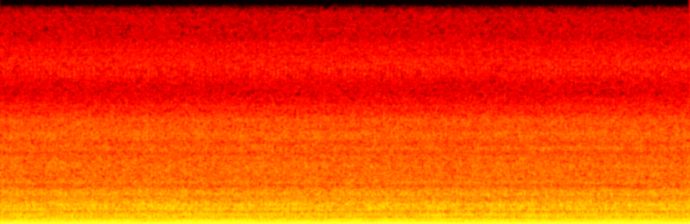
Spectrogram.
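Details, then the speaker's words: Troy-Bilt mower after its plastic carburetor was cleaned of rusty water and the fuel system flushed, on ethanol-free fuel with no cover or air filter: small single-cylinder engine holds a strong, even beat with no surging or sputter. "there you go. It's that simple. Clean out one of the plastic carburetors, no problem."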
